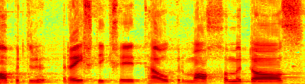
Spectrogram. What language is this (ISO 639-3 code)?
gsw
